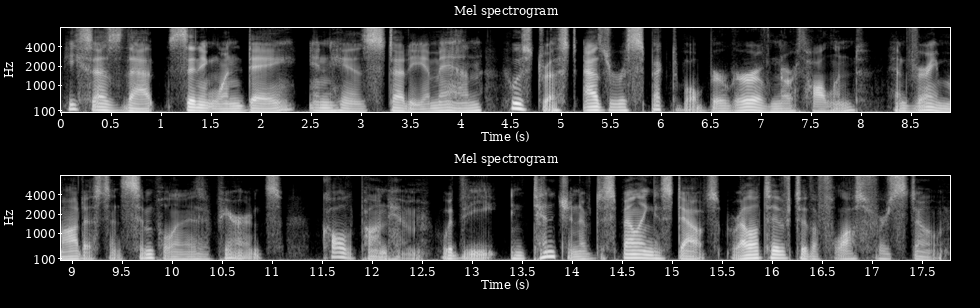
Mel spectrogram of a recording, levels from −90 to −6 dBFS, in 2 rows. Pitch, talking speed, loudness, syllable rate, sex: 100 Hz, 150 wpm, -22 LUFS, 4.4 syllables/s, male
